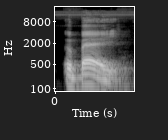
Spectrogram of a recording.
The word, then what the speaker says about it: obey: And the stress comes right on the second syllable. We don't have the word called obey. It is not called obey. The word does not come pronounced as obey. If you're among those that are placing the stress on the first syllable or pronouncing it with the O, the letter O here, pronounced as O in the word, you are wrong.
